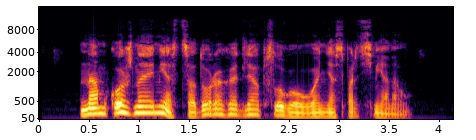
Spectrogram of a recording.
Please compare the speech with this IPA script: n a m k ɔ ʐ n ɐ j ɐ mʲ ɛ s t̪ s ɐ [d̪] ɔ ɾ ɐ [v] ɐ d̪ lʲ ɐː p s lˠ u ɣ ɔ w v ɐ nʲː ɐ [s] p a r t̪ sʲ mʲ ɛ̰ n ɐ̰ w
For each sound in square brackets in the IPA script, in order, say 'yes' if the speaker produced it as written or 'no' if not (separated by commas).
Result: yes, no, yes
